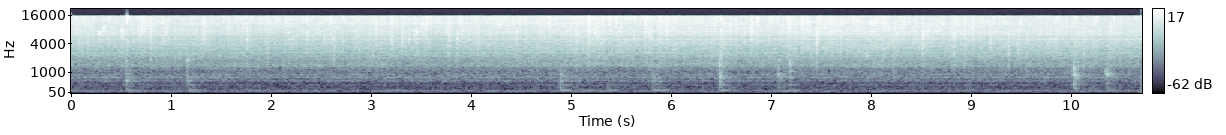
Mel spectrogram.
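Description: Chicken thighs and sliced onions sizzling in a frying pan, seared on higher heat, with a steady hiss. A wooden spatula scrapes and knocks against the pan now and then as the pieces are stirred and turned.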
